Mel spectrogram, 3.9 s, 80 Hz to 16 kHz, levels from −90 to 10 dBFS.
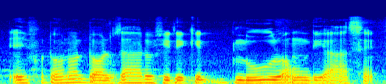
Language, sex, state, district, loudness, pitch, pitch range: Assamese, male, Assam, Kamrup Metropolitan, -15 LUFS, 130 Hz, 125-140 Hz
